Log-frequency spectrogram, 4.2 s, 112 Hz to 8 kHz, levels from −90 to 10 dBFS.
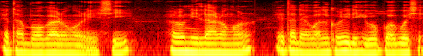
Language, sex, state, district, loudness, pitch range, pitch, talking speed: Assamese, male, Assam, Sonitpur, -13 LUFS, 140-155 Hz, 145 Hz, 185 wpm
